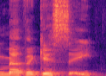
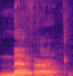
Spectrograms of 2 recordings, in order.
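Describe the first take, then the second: First: The name is said in full, all syllables. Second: The name is cut down to two syllables. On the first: This is how a non-local says it. The speaker calls it wrong. "a local would never say" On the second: This is how a local says it. The speaker calls it right. "We'd always say"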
